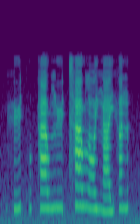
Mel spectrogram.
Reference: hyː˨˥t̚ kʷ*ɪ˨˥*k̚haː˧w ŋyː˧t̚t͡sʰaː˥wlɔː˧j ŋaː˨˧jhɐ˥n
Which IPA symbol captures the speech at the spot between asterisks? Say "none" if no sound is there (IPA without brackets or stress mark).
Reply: ɪ˨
